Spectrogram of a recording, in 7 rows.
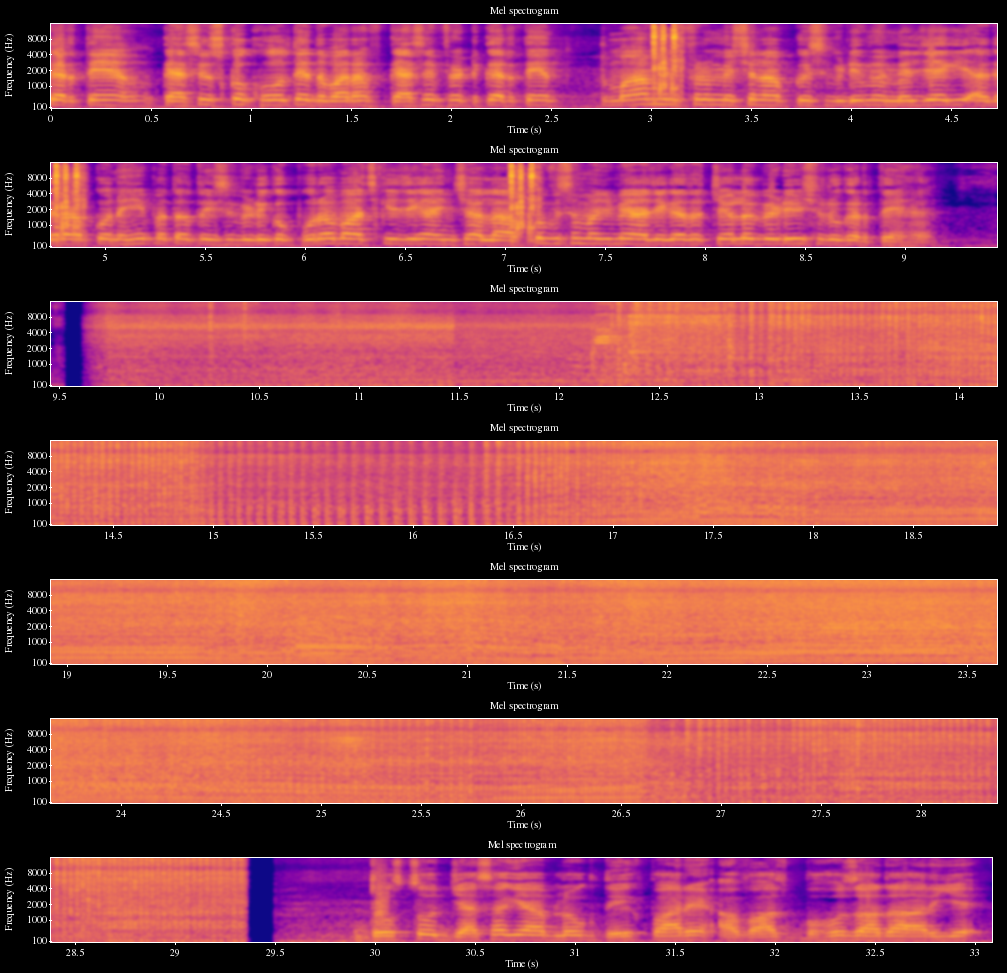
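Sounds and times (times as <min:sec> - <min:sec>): motorcycle engine revving: 0:10.5 - 0:29.4.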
